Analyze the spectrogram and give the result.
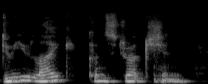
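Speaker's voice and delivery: put-on very sweet, honeyed, high, sing-song voice. Retelling what a man said to the speaker, mimicking his very sweet voice. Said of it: "he goes with a very sweet voice".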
